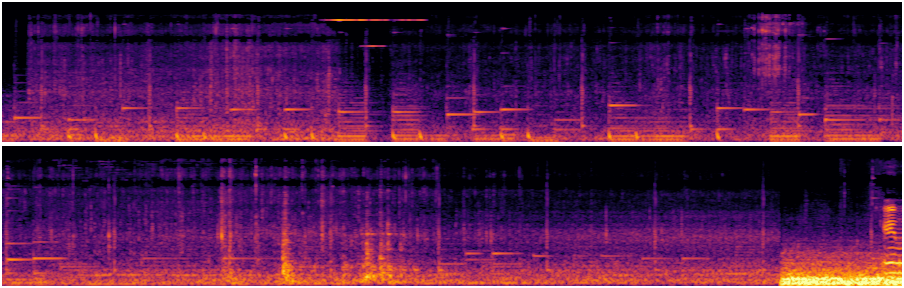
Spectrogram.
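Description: Background music: a slow melody of single held notes over a soft low accompaniment. About seventeen seconds in it cuts suddenly to much louder, steady road noise inside a moving car.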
